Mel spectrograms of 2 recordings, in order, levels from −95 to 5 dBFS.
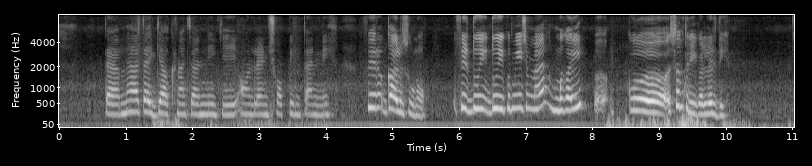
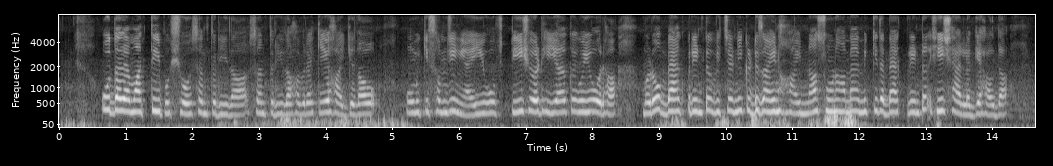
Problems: none marked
